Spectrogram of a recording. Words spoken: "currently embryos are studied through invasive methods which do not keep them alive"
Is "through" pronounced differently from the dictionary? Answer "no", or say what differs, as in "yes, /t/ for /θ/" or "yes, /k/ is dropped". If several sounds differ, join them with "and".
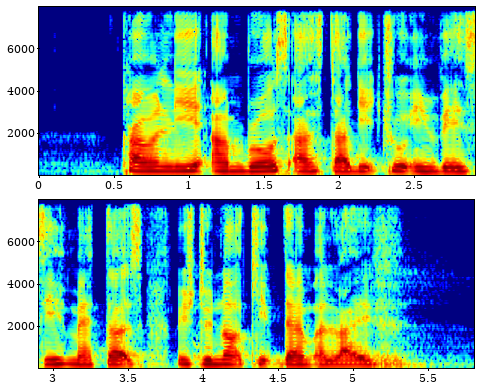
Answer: yes, /t/ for /θ/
